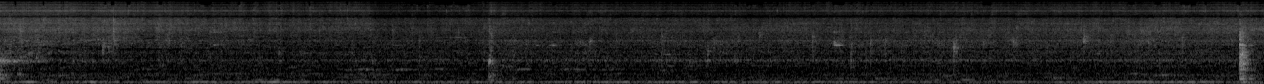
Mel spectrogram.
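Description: A medium-sized chopped onion frying in a pan for vangi bath, giving a steady, even sizzle and hiss with a few soft clicks from the pan, no talking.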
